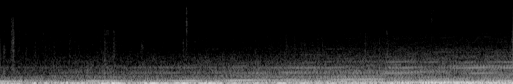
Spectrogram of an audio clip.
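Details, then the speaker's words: 2005 Lexus LX470 (100 series), 196k miles, timing belt current, AHC delete with OME rear springs and Bilstein 5100s, driving and turning around: steady low road rumble, no whine, hum or clicking; no drivetrain or wheel bearing noise. "normal thing here I'm just going to spin it around let you guys hear it uh we don't have any uh drivetrain noise or wheel bearing noise or anything like that"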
